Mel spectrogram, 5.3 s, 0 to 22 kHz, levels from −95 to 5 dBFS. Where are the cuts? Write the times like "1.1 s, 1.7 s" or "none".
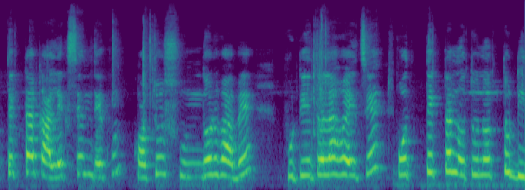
3.9 s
